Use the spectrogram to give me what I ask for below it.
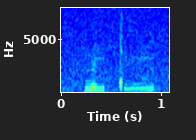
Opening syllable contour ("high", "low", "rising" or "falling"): high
